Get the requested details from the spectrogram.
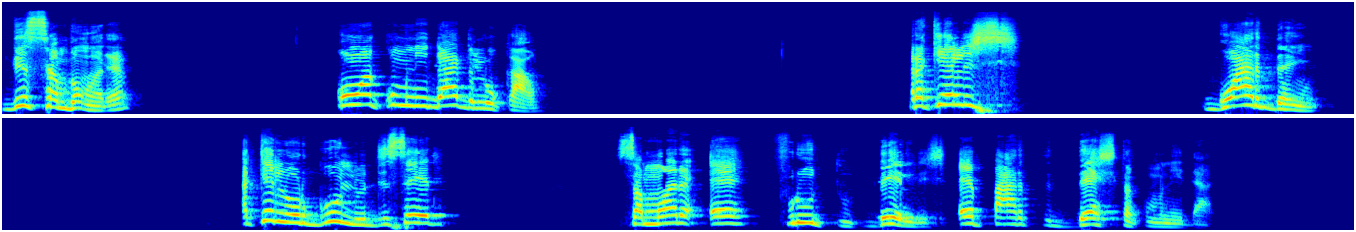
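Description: An elderly woman speaks with animation through a microphone, in short bursts with pauses.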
